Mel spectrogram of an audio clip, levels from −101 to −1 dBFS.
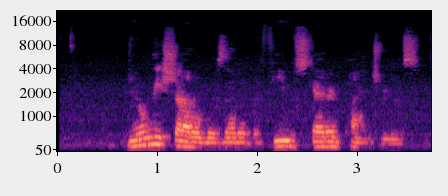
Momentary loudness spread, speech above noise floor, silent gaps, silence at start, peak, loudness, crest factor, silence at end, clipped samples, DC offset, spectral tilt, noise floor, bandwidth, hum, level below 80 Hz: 15 LU; 37 dB; none; 0.7 s; -10 dBFS; -26 LUFS; 18 dB; 0.15 s; under 0.1%; under 0.1%; -6.5 dB/octave; -63 dBFS; 11.5 kHz; none; -66 dBFS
